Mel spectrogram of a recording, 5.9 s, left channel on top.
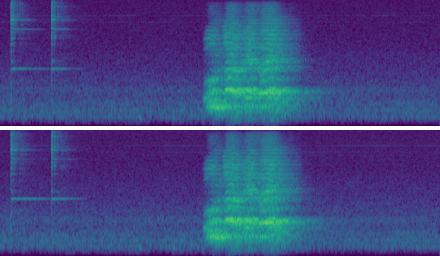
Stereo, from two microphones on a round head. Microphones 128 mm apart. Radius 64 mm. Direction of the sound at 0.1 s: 10° left (ahead or behind).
